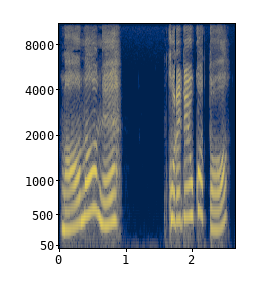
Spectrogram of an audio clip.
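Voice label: WIN Japanese; GF Alarm; UMP45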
